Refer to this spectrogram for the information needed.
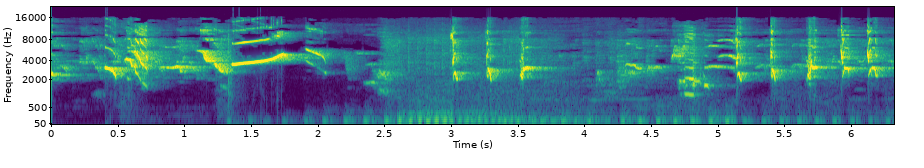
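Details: Oriental magpie-robin (kacer) singing ngerol and nembak: loud slurred whistles and sharp repeated chips over an even, fast low mechanical thumping.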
